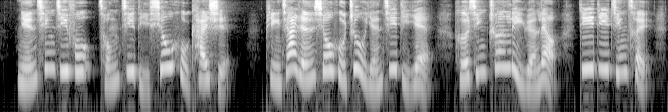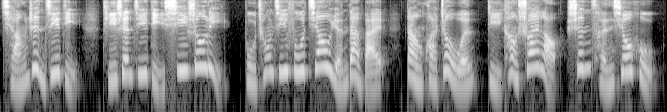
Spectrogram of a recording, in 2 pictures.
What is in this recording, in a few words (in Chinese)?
女声广告宣传片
